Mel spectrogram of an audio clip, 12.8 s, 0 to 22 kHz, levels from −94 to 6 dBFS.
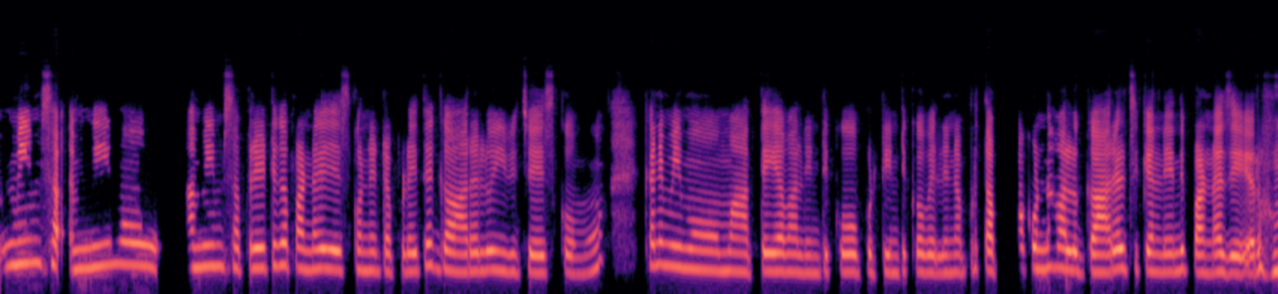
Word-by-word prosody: మేం 315 +1 +4
స - - -9 0.4
మేము 295 +2 -1 0.6
ఆ - - +3
మేము 280 0 -1
సెపరేట్‌గా 260 +3 +2
పండగ 250 -1 +2
చేసుకునేటప్పుడైతే 225 0 -1 0.2
గారెలు 225 0 +2
ఇవి 215 -1 -6
చేసుకోము. 205 0 -2 0.5
కానీ 290 0 +1
మేము 260 -2 0 0.3
మా 225 - +1
అత్తయ్య 220 +2 +1
వాళ్ళ 215 -1 -3
ఇంటికో, 210 +2 -4 0.2
పుట్టింటికో 210 +2 -4
వెళ్ళినప్పుడు 210 +4 -6
తప్పకుండా 260 +2 -1
వాళ్ళు 235 -3 +5
గారెలు, 215 +4 +6
చికెన్ 225 -2 0
లేనిది 220 +3 -1
పండగ 210 +1 +4
జేయరు. 200 +4 +3
225 Hz, 120 wpm, -23 LUFS, 215-255 Hz, 0.6 s, గారెలు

